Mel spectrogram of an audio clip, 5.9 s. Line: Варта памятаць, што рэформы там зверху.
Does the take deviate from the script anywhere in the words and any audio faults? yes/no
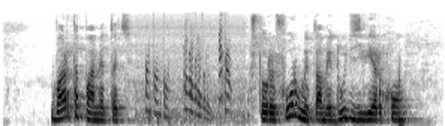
yes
